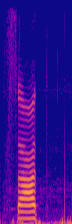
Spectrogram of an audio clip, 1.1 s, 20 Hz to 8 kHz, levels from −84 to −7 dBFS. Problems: none marked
